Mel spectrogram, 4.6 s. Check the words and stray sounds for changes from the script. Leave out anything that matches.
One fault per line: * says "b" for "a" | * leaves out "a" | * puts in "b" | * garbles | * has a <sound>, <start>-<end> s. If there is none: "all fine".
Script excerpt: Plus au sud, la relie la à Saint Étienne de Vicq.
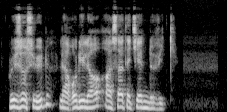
all fine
